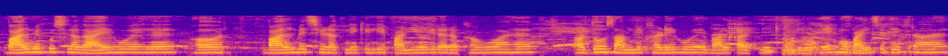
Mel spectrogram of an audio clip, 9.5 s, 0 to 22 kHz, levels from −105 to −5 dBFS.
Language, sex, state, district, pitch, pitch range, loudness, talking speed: Hindi, female, Chhattisgarh, Raipur, 180 Hz, 170-195 Hz, -22 LUFS, 200 wpm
